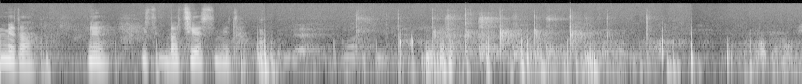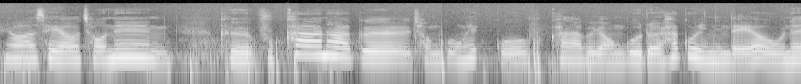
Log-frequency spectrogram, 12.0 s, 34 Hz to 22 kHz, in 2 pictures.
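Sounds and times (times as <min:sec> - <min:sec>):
microphone handling thumps: 0:01.9 - 0:10.6.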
